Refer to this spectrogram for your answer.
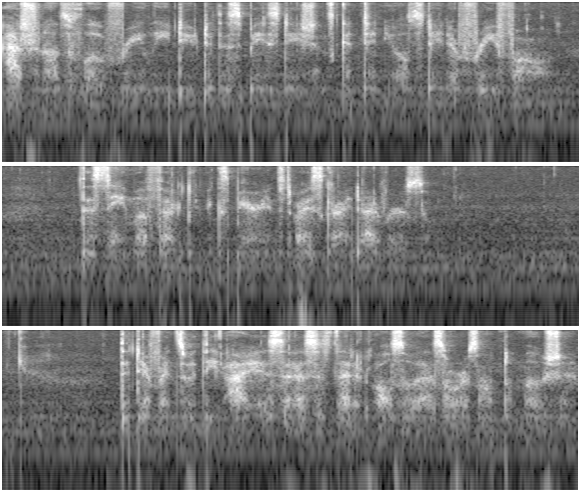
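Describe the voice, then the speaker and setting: Someone whispers at a moderate pace with long, frequent pauses against noticeable background noise. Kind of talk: ASMR reading of facts. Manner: whispered.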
